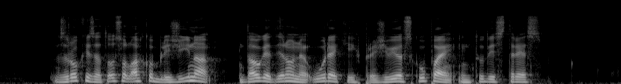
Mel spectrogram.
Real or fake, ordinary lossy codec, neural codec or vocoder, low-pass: real; none; none; 9.9 kHz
